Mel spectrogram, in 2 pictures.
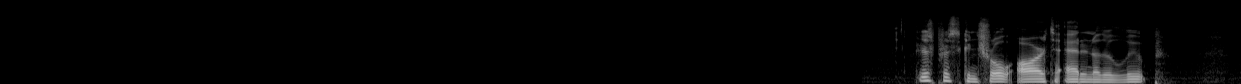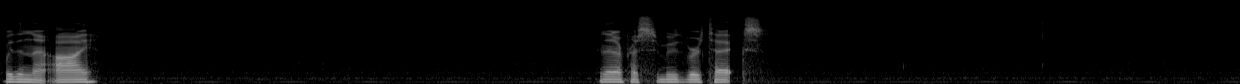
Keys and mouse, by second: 0.4 Tab, 0.9 z, 2.2 Tab, 3.0 ctrl+r, 4.0 click, 7.9-10.5 drag, 13.9-15.5 drag, 16.0 s, 17.8-18.9 drag, 19.2 middle click, 20.2 middle click, 20.7 middle click, 22.9 middle click, 23.2 middle click.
